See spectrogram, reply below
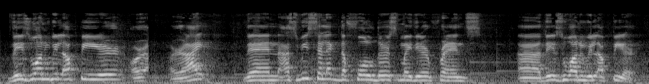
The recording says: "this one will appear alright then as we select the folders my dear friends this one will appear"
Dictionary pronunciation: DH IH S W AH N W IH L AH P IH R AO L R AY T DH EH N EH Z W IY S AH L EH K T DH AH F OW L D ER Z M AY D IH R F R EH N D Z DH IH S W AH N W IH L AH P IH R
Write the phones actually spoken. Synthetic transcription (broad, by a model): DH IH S W AH N W IH L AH P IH R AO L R AY T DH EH N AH S W IY S AH L EH K T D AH F OW L D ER S M AY D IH R F R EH N D S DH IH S W AH N W IH L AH P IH R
